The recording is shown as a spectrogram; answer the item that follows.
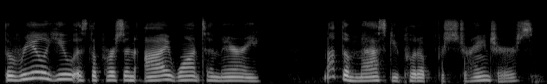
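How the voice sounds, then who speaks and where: A woman voicing a loving, protective lamia fiancée in an audio roleplay, speaking gently and reassuringly. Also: on the low side, moderate pace, close to an everyday voice. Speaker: voice actor.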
